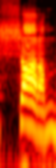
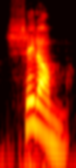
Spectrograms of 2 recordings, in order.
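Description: First: The first vowel sounds like 'o' in 'sod'. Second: The first vowel sounds like 'e' in 'said'. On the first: This is the anglicized form of the name. The speaker calls it wrong. "it says Sodom, but it is not" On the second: This is the original Hebrew form of the name. The speaker calls it right. "It's Sedom"

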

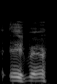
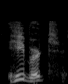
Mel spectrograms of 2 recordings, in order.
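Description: First: The name is said the French way. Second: The name is said the English way. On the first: This is the speaker's own way of saying it. "but I pronounce it in the French" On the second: This is how the name's owner says it. "as he pronounces it"

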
